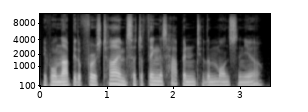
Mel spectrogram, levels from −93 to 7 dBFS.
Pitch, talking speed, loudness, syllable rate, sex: 125 Hz, 260 wpm, -21 LUFS, 5.8 syllables/s, male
